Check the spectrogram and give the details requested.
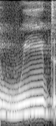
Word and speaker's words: weave: For example, she weaved through the crowded mall. So, she had to walk like this to avoid the people. Now, notice that pronunciation. Weave. Eve. Weave. Don't confuse this with wave. Wave.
